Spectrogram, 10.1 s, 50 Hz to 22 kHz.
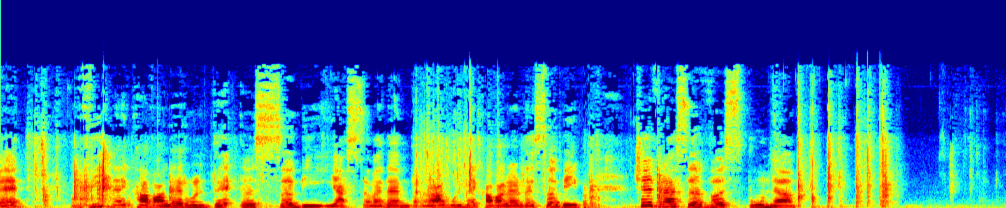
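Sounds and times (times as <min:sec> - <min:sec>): cards shuffled by hand: 0:08.0 - 0:10.0.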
